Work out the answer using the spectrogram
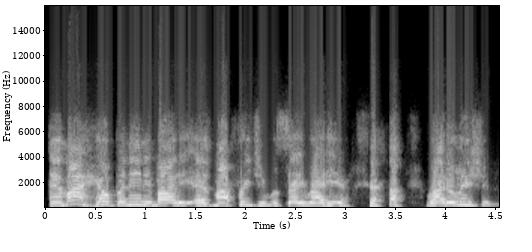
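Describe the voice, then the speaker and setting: A man's voice: sits high, little pitch movement, normal speed, lo-fi sound. A man teaching a casual online Bible class over a video call, playful and teasing as he answers the chat.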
